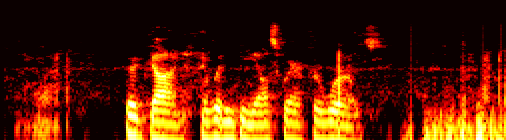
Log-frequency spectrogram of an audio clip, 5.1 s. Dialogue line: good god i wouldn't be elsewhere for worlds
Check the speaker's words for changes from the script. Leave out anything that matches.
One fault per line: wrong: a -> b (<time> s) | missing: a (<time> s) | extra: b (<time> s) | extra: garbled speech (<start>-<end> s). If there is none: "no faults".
no faults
